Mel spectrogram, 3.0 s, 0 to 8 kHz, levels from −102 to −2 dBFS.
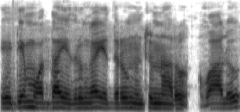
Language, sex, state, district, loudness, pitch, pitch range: Telugu, male, Andhra Pradesh, Krishna, -12 LUFS, 130 Hz, 125-135 Hz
